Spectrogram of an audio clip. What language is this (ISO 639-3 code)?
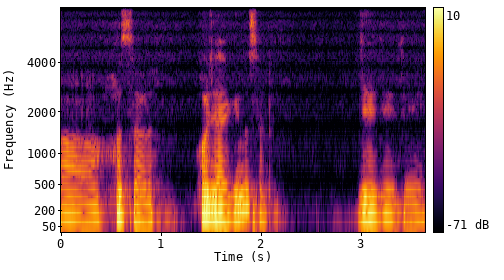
urd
